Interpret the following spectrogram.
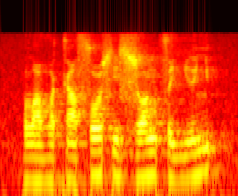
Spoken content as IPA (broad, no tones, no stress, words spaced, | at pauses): lˠɐðˤɘkasˤu ɬiɮɔŋ sˤɘʎɘlʲ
